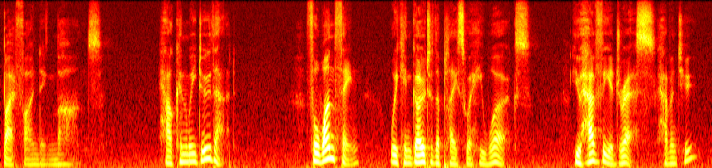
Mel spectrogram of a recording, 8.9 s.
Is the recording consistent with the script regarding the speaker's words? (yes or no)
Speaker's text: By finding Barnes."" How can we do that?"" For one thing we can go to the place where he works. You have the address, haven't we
no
